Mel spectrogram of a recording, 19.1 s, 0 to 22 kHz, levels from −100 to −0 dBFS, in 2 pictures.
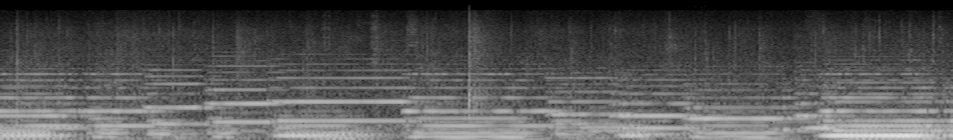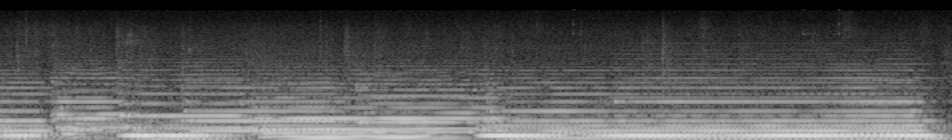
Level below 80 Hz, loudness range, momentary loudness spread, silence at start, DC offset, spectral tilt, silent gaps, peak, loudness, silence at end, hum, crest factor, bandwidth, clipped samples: -34 dBFS; 9 LU; 12 LU; 0 s; under 0.1%; -9.5 dB/octave; none; -8 dBFS; -23 LUFS; 0 s; none; 12 dB; 5.2 kHz; under 0.1%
